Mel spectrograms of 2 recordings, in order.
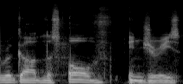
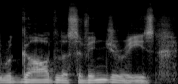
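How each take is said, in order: First: The word of is fully pronounced. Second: The word of is short with a schwa. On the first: The speaker calls it wrong. "It shouldn't be" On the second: The speaker calls it right. "it should be ... that short, weak form of of"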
